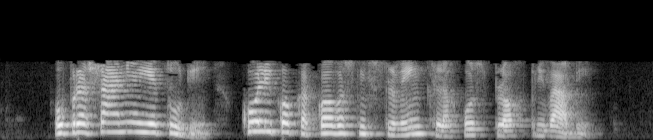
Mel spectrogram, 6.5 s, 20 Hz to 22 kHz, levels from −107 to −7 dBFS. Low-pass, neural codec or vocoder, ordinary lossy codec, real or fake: 3.6 kHz; none; MP3, 24 kbps; real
